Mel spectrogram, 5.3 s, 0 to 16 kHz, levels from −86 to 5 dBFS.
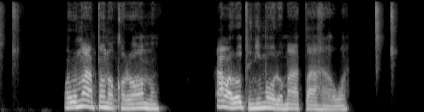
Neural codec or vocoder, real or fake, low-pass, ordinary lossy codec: codec, 32 kHz, 1.9 kbps, SNAC; fake; 14.4 kHz; none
